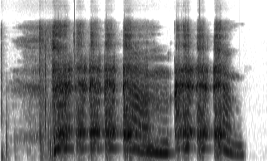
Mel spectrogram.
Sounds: Throat clearing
